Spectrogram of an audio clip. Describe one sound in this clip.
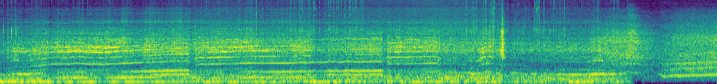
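A car engine roars from inside the car, rising and dropping in pitch as it shifts gears.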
